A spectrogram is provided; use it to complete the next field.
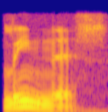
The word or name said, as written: leanness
